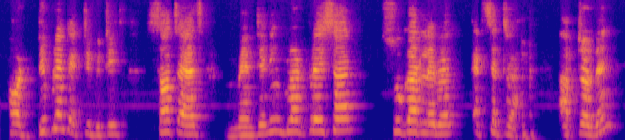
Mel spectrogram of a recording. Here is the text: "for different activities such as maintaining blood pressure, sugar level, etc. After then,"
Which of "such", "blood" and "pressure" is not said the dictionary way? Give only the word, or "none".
pressure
